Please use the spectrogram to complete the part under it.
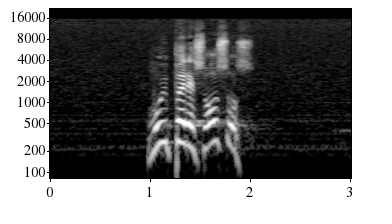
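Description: A middle-aged man speaks briefly into a microphone.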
